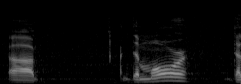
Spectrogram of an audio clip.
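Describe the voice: With a bright, sharp tone, a man is talking.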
